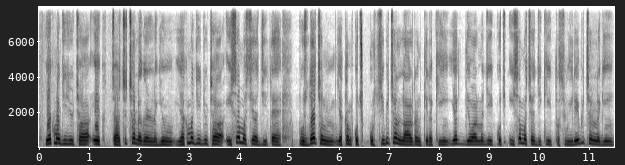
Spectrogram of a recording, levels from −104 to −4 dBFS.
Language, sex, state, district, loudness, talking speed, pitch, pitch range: Hindi, male, Uttarakhand, Uttarkashi, -15 LUFS, 210 wpm, 195 Hz, 180-215 Hz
